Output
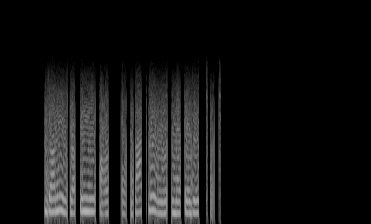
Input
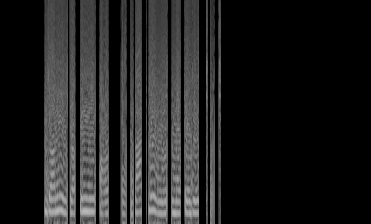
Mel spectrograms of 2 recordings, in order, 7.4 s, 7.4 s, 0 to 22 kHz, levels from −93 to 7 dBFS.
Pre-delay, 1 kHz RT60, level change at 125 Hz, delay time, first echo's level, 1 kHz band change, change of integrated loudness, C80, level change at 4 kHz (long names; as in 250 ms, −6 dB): no reverb audible, no reverb audible, −2.5 dB, no echo audible, no echo audible, −3.0 dB, −3.0 dB, no reverb audible, −12.5 dB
